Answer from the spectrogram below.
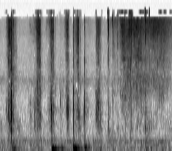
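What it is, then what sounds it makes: Glitter slime with foam beads. Long nails tap and scratch across the surface of a flat purple glitter slime filled with foam beads. Soft, low, muffled taps come in an uneven rhythm, mixed with faint bright crackles and scraping textures from the beads. A few of the taps stand out louder than the rest.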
